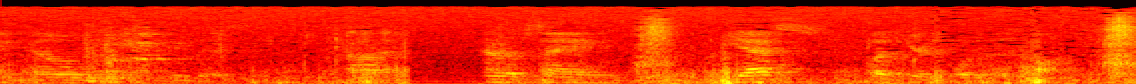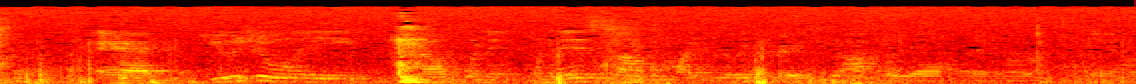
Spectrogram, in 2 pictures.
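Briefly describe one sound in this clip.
A middle-aged man speaks steadily into a microphone.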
